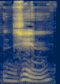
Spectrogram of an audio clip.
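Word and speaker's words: jinn: us now word meaning digin pronounced Jin and variously spelled as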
